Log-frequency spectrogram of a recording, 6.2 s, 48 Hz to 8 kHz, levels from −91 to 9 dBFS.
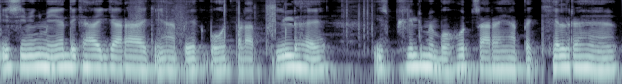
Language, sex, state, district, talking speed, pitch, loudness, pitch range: Hindi, male, Jharkhand, Palamu, 250 wpm, 125 Hz, -14 LUFS, 115-135 Hz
